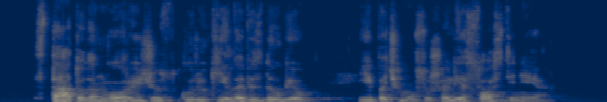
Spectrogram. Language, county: Lithuanian, Vilnius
